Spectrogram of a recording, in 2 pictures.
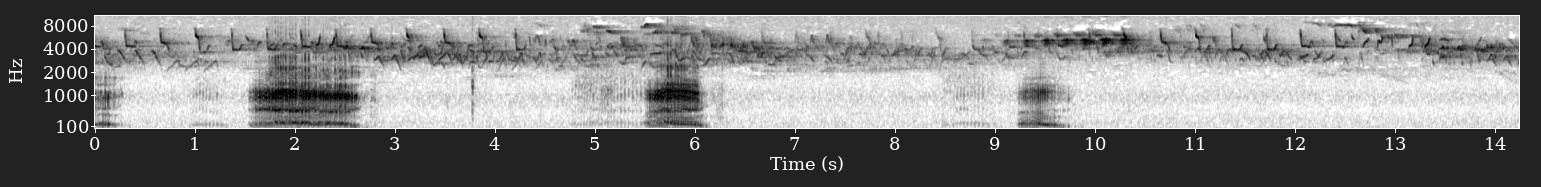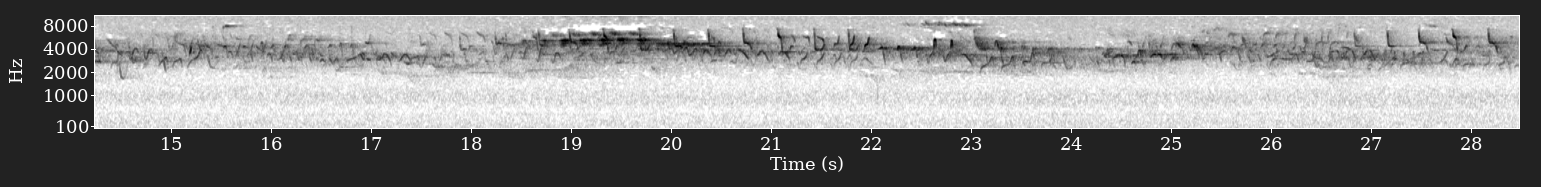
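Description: Wild birds chirping and twittering throughout, with three loud, deep animal calls in the first ten seconds, the first the longest at about a second and the last the shortest.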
